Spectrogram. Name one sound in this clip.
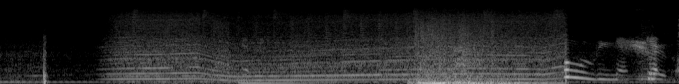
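A car engine roars steadily, its pitch gliding down and then rising.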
